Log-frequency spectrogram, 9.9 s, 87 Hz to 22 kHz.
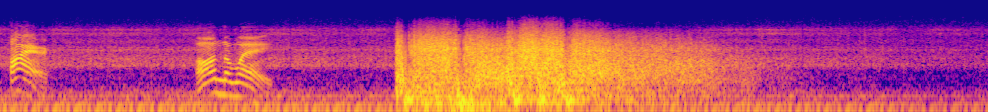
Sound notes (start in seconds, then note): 3.9 shell exploding; 3.9 booming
